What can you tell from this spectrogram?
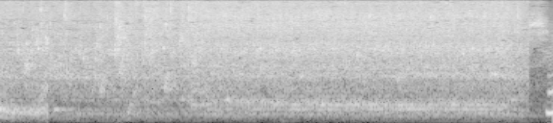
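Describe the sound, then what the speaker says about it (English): Tap water runs steadily into a sink as a face is rinsed during a nighttime skincare routine, a close, continuous splashing rush that stops abruptly near the end. "let's just rinse."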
